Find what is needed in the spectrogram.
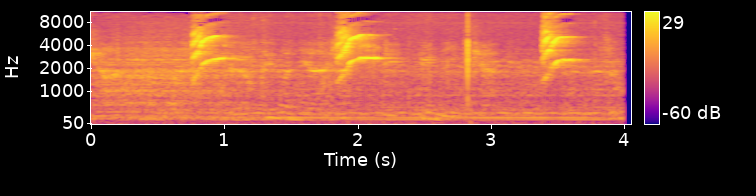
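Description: Red-factor canary chirping in three short bursts about a second apart, each a quick run of high gliding notes, over a low steady hum.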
